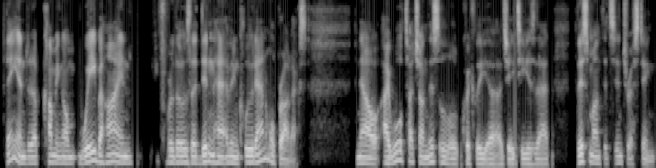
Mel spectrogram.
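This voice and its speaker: A man's voice: fairly low pitch, darkish tone, dry recording, clean studio sound. A man speaking as a podcast guest, explaining earnestly with frequent fillers. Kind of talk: casual podcast conversation.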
